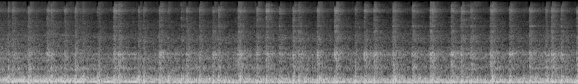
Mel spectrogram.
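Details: 1973 Columbia snowmobile two-stroke, indoors, after the crankcase-to-carburetor pulse line was reconnected on the rebuilt diaphragm carb. A rapid, steady beat holds an even idle without stumbling or dying: normal idle.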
